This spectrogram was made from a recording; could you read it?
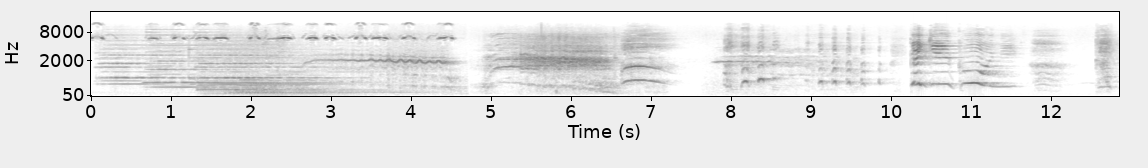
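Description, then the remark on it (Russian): A sustained shimmering, chiming tone gives way to a series of loud horse whinnies and neighs, several overlapping in quick succession with short snorting breaths between them. “Какие кони. Можно ехать, тетушка, можно ехать.”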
